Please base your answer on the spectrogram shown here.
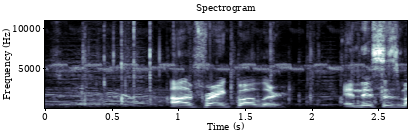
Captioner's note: applause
